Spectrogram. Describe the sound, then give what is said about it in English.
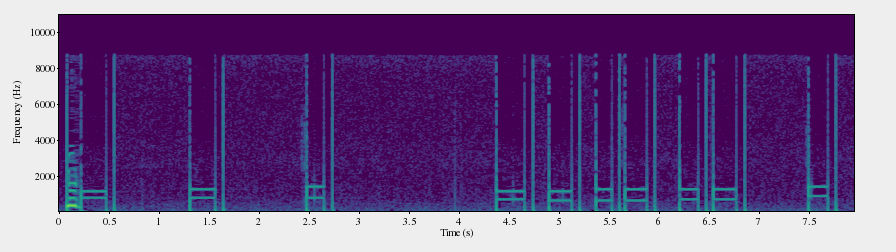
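A series of telephone keypad tones as a 10-digit account number is punched in for a conference call line, short dual-pitched beeps in uneven bursts with brief pauses between, clear with no voices. “Please dial your 10-digit account number.”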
